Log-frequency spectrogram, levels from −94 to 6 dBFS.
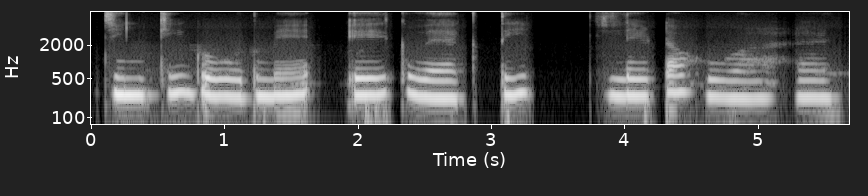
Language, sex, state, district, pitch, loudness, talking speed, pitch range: Hindi, female, Uttar Pradesh, Saharanpur, 250 Hz, -15 LUFS, 85 wpm, 235-260 Hz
